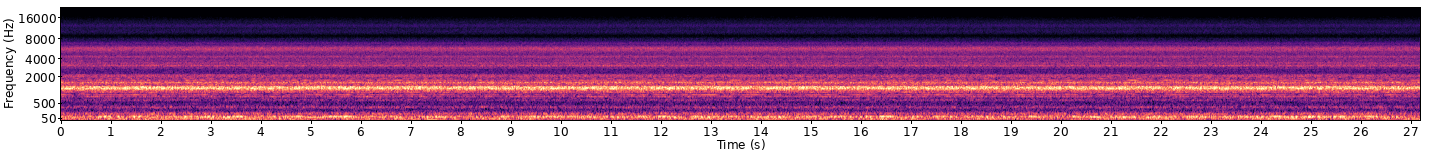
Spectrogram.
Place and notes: Utena, Lithuania, support wires at a dam
contact mics on support wires of the frozen dam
